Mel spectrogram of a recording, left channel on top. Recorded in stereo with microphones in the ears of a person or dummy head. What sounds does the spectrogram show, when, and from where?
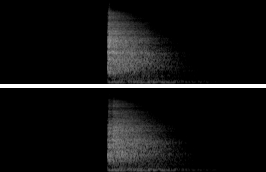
1.1 s a clap: 40° left (ahead or behind), 5.5 m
